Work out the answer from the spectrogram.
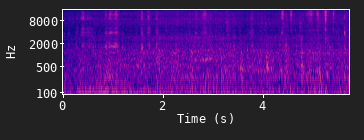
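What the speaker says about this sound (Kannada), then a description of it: "ಈಗ ಆಫ್ ರೋಡ್ ಮಾಡೋಣ ಅಂದ್ಬಿಟ್ಟು ಹೋಯ್ತಾ ಇದ್ದೀನಿ" A Honda Shine motorcycle ridden off-road on a route from Ramasagara to Ulaganahalli gives a loud, continuous engine drone heavily mixed with wind buffeting and rumble, with no clear pauses.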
